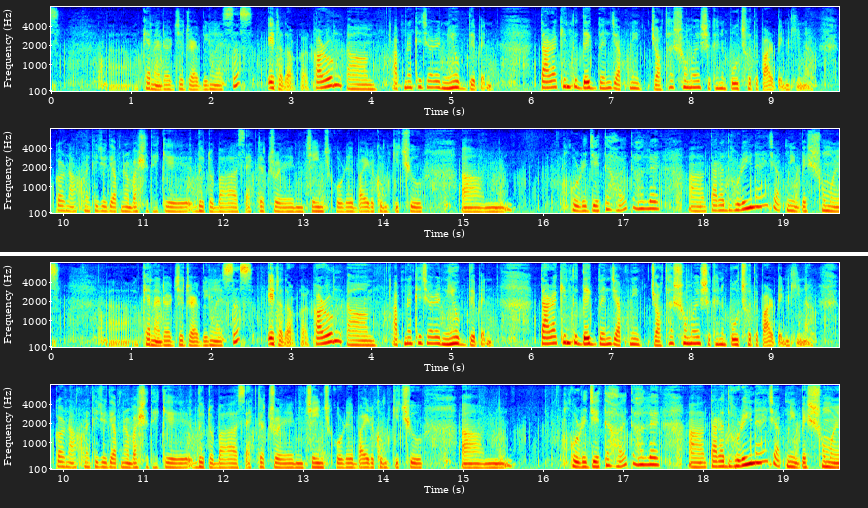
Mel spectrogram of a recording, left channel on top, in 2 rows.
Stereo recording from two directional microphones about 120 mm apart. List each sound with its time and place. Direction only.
0.6 s speech: 40° right (ahead or behind); by 15.4 s 20° right (ahead or behind)
16.2 s speech: 35° right (ahead or behind)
